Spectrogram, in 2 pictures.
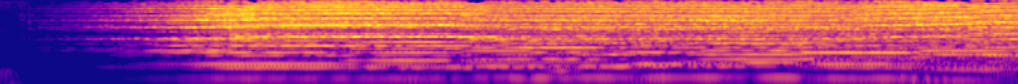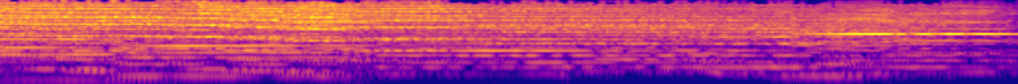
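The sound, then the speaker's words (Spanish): A lush, slow orchestral love theme from a film soundtrack swells in after a brief quiet start and sustains at full volume with rich, held chords, no voices present. “y se convierte en un tema de amor de fondo, que es este que va a sonar.”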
